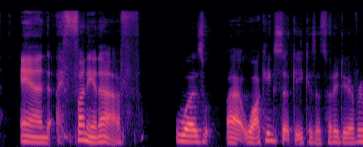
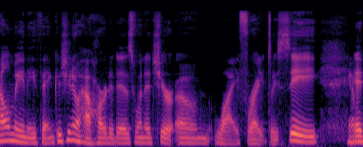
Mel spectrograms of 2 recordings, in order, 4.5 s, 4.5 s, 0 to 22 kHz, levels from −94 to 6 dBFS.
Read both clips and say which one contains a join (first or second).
second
